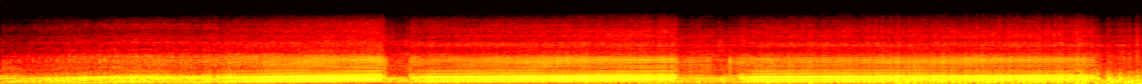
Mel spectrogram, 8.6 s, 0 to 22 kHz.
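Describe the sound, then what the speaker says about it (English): A 2022 Harley-Davidson Road Glide ST bagger revs and pulls away from a stop sign, its loud engine rising in pitch through several gears with brief dips at each shift, close and steady. "It is more fun revving this thing out than it is revving the Street Glide out."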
